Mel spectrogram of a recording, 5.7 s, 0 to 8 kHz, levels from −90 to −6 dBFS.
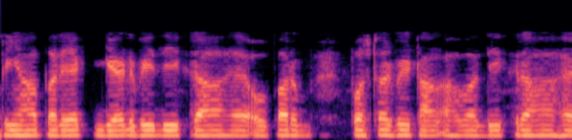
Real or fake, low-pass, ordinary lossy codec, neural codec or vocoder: real; 7.2 kHz; AAC, 16 kbps; none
